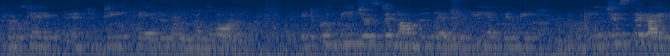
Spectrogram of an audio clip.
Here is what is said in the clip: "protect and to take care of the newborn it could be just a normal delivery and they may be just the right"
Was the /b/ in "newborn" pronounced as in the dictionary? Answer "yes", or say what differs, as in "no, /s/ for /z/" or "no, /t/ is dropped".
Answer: no, /b/ is dropped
